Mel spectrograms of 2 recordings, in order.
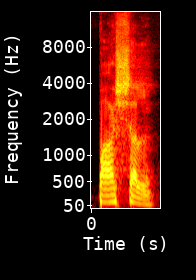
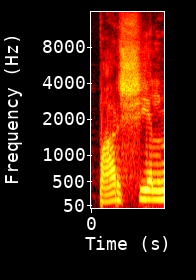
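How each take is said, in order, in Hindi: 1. इसका उच्चारण दो अक्षरों में होता है, par-shal। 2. इसका उच्चारण तीन अक्षरों में होता है, par-shee-al। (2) "पार्शियल नहीं होता है"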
